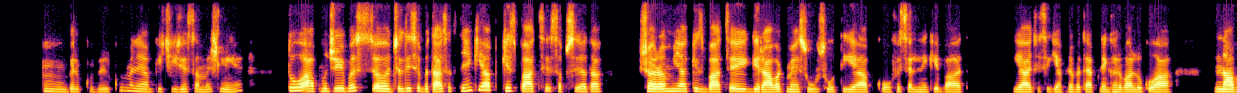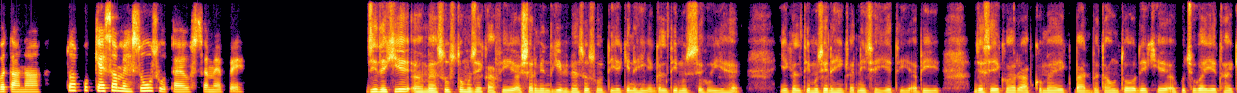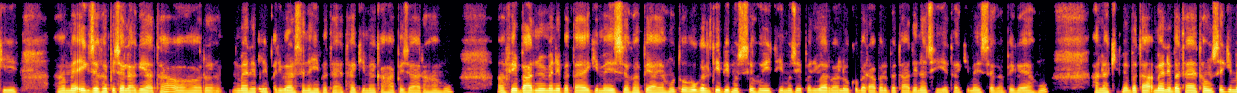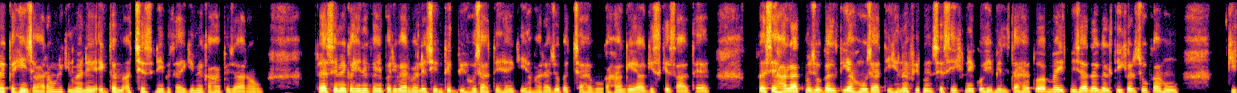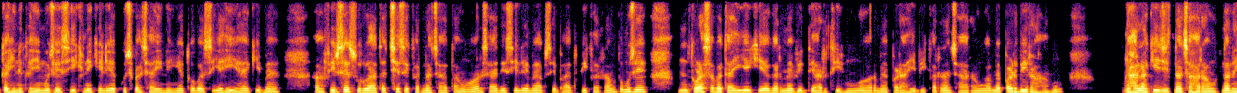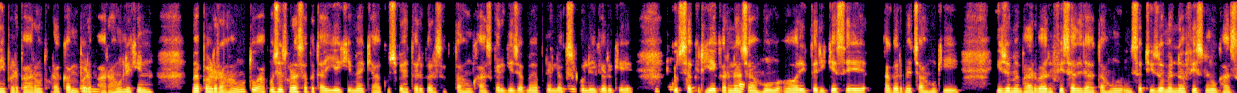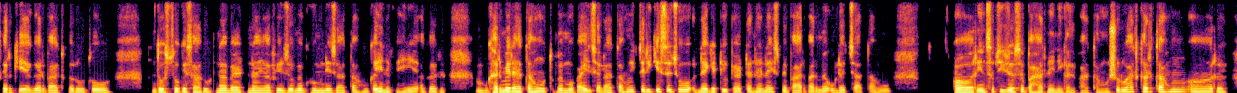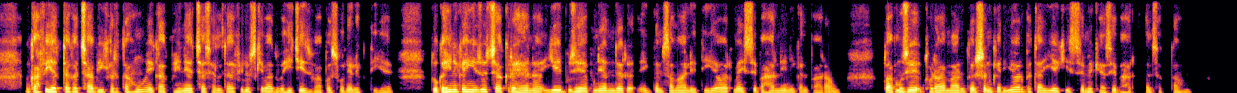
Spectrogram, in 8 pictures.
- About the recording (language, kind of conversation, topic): Hindi, advice, फिसलन के बाद फिर से शुरुआत कैसे करूँ?
- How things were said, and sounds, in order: tapping; in English: "नेगेटिव पैटर्न"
